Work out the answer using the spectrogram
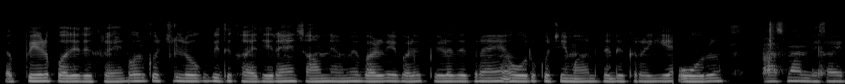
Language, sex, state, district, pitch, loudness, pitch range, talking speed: Hindi, male, Maharashtra, Nagpur, 140 Hz, -37 LUFS, 140-150 Hz, 205 wpm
